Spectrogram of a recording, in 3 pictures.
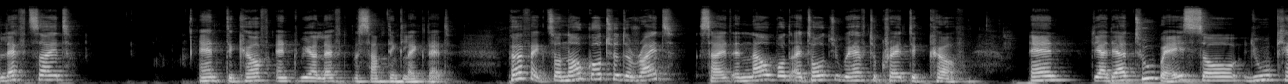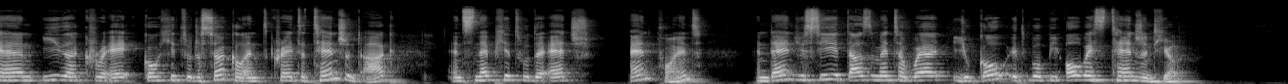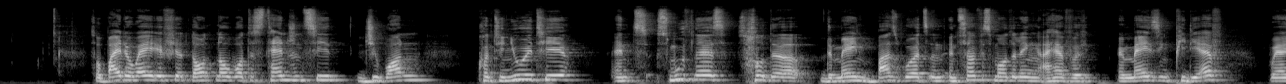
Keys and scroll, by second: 0.0 x, 1.4 2, 3.9-4.6 typing.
